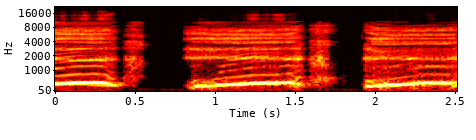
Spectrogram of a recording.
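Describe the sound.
A voice imitates a panic attack with rapid, voiced gasping breaths: three loud, strained gasps separated by short pauses.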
